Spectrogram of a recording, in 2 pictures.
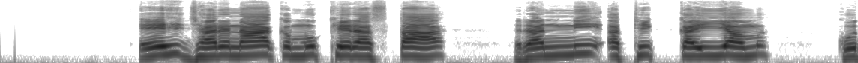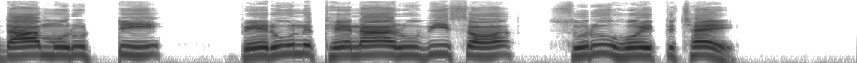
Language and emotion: Maithili, neutral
